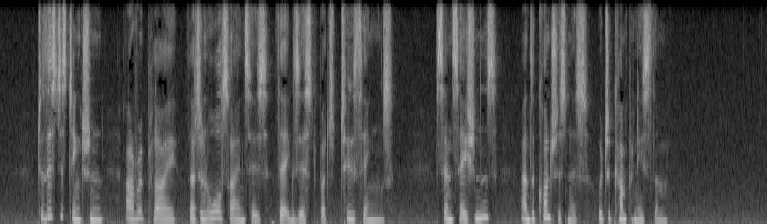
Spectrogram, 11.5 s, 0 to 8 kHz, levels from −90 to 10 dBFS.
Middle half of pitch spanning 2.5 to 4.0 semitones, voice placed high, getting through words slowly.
Yes: average, 2.9 semitones; high, 210 Hz; slow, 110 wpm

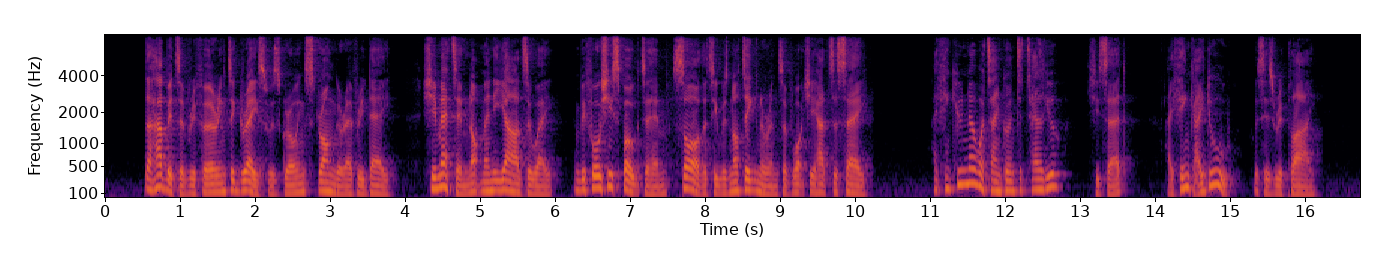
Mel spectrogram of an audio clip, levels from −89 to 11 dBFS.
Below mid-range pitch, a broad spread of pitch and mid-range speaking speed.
No: low, 115 Hz; wide, 6.4 semitones; fast, 210 wpm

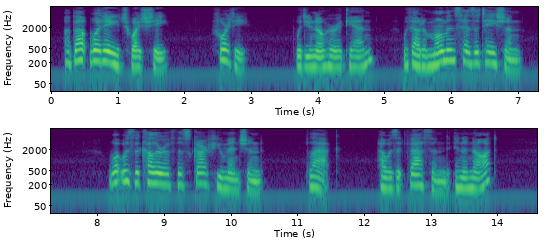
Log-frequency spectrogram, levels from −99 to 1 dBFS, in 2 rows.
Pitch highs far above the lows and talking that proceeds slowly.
Yes: wide, 5.9 semitones; slow, 130 wpm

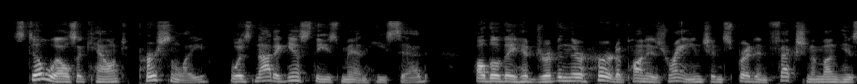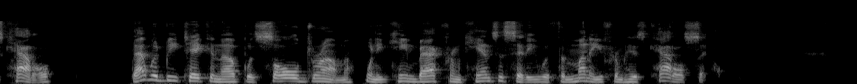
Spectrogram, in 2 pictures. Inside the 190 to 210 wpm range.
No: average, 165 wpm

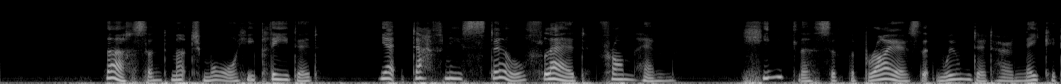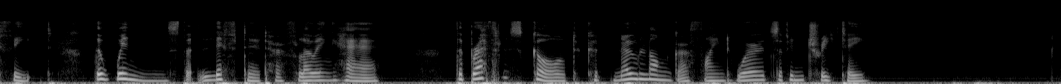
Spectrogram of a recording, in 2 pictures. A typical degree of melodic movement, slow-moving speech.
No: wide, 5.9 semitones; slow, 105 wpm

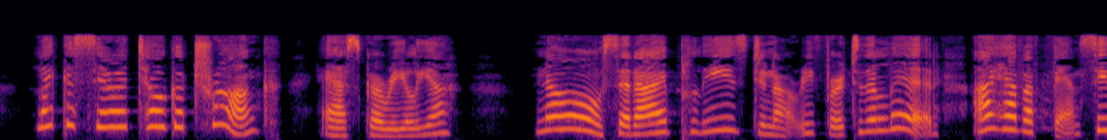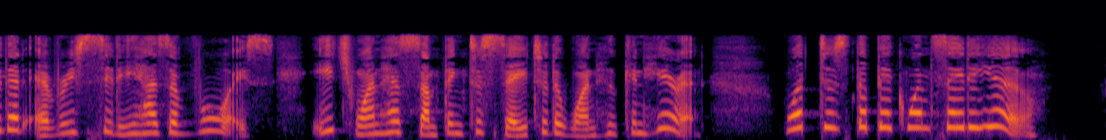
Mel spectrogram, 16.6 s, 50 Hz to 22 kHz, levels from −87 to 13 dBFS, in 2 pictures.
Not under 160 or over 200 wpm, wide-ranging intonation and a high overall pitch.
Yes: average, 170 wpm; wide, 8.1 semitones; very high, 305 Hz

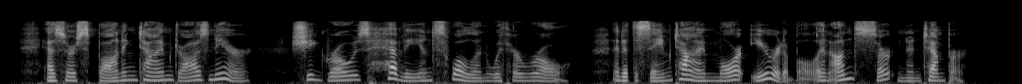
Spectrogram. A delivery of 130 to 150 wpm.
Yes: average, 145 wpm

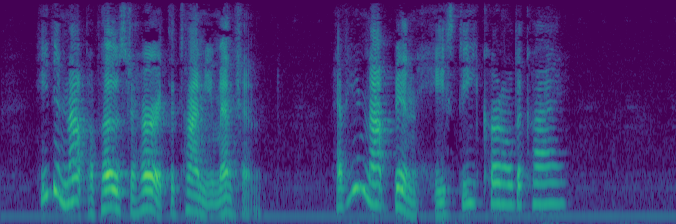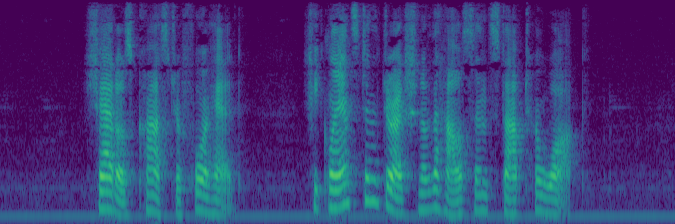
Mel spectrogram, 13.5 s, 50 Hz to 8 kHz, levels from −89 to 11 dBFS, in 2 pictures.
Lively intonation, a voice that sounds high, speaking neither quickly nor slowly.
No: wide, 8.5 semitones; medium, 180 Hz; average, 155 wpm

